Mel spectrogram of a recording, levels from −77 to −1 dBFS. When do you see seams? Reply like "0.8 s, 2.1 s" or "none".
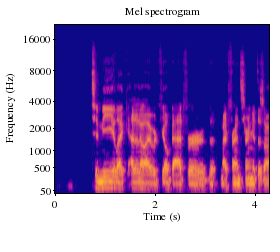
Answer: none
